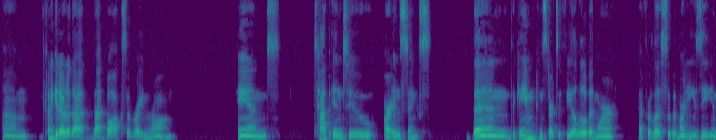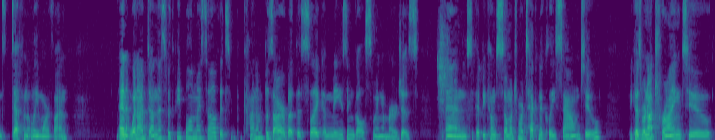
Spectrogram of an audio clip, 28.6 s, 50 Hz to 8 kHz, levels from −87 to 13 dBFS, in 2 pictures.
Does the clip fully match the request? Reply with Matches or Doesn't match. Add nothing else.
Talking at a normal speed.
Matches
